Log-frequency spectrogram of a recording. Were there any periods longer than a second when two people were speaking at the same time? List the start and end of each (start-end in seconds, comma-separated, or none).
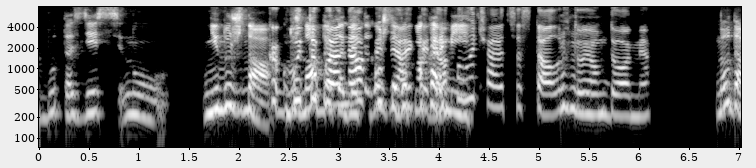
2.2-4.3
